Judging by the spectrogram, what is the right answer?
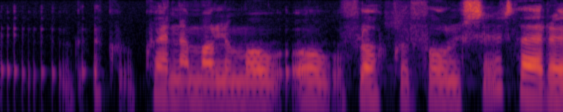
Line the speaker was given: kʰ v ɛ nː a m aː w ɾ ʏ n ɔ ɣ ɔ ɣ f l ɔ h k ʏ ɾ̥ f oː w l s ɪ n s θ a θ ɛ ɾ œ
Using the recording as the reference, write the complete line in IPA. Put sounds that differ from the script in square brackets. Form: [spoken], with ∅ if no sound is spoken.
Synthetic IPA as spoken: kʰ v ɛ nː a m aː w [l] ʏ [m] ɔ ɣ ɔ ɣ f l ɔ h k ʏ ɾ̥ f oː w l s ɪ n s θ a [ð] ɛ ɾ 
